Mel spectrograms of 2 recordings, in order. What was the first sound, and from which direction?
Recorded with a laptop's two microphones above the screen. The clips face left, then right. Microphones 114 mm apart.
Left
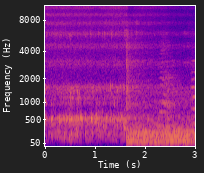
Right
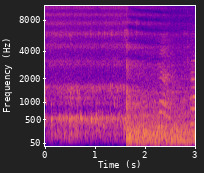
A child speaking, 40° right (ahead or behind).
